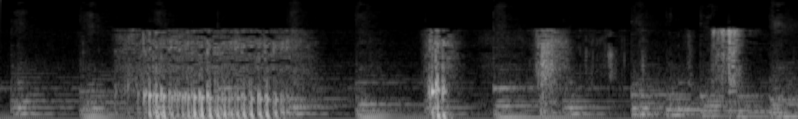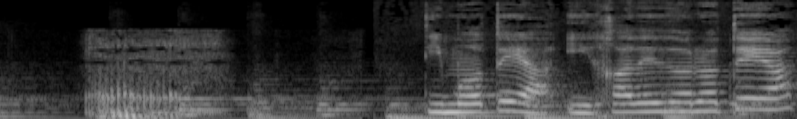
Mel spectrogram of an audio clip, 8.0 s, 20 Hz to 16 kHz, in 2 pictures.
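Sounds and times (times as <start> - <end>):
loud rasping snoring: 0.5 - 2.4, 4.4 - 5.2
speech: 6.2 - 7.9.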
